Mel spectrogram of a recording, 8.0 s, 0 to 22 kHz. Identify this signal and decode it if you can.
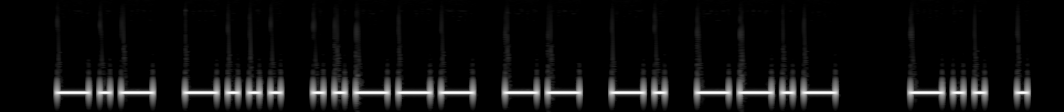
Morse code, heard as a keyed tone, about 15 wpm, 700 Hz. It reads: KB2MNQ DE
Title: USA Callsign DE Callsign - 6 Characters - 15wpm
